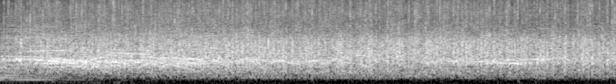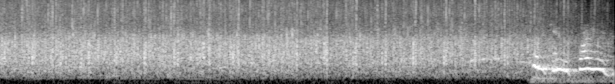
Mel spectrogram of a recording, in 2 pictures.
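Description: Large theatre audience applauding steadily after a song. The applause cuts off suddenly near the end, where the soundtrack of an old film begins.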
